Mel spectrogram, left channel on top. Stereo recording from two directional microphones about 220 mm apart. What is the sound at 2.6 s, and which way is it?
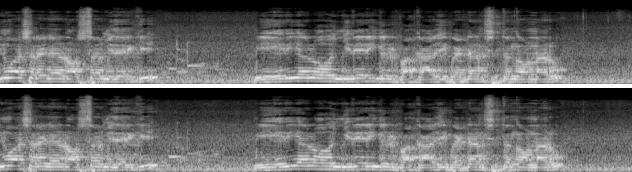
A man's voice, 40° left (ahead or behind).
